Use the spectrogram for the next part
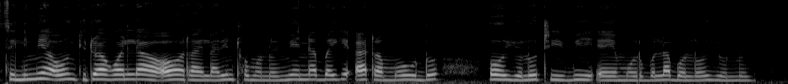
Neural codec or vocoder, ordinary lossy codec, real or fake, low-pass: none; none; real; none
